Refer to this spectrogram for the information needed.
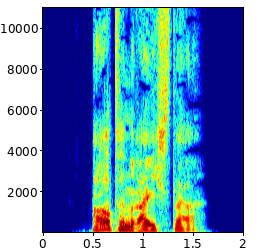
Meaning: inflection of artenreich: 1. strong/mixed nominative masculine singular superlative degree 2. strong genitive/dative feminine singular superlative degree 3. strong genitive plural superlative degree
- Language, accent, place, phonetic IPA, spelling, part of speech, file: German, Germany, Berlin, [ˈaːɐ̯tn̩ˌʁaɪ̯çstɐ], artenreichster, adjective, De-artenreichster.ogg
